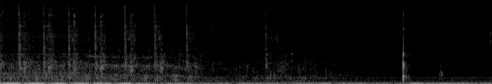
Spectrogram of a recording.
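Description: A sewing machine runs in quick rattling bursts as it topstitches close to the edge of fabric for knickers, then slows and stops with a sharp final click, heard close and alone.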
